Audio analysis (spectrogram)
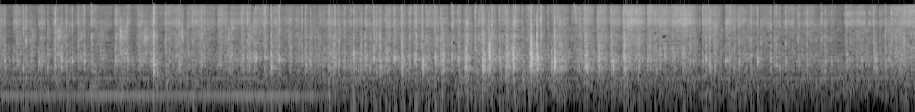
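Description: Fingernails tap and scratch rapidly across the paper pages of an open hardcover book, making a dense, bright stream of dry clicks and scrapes. A faint low hum sits underneath and its lowest part drops out after about three seconds.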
